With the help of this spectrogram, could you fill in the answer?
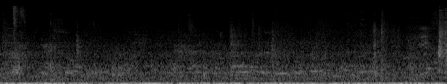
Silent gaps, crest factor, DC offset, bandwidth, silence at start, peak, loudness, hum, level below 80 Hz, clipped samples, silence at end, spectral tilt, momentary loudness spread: none; 12 dB; under 0.1%; 16 kHz; 0 s; -20 dBFS; -43 LUFS; none; -38 dBFS; under 0.1%; 0 s; -4 dB/octave; 2 LU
